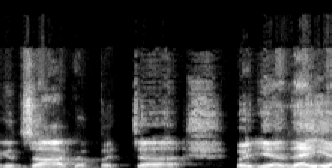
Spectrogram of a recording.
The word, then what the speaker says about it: Gonzaga: and we gotta we got to say it right gonzaga they uh they they're a little sensitive about gonzaga instead of gonzaga but uh but yeah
